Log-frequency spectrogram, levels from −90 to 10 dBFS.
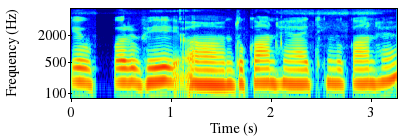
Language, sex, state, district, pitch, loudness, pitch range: Hindi, female, Chhattisgarh, Bastar, 180 Hz, -15 LUFS, 175-185 Hz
